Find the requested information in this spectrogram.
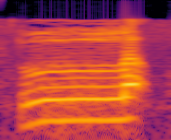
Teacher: The tongue touches the roof of the mouth, and we can feel that the air passes out of the two sides of the tongue. Now the L sound is called as lateral liquid and formed by letting the air stream flow around the sides of the tongue as the tip of the tongue makes contact with the middle of the alveolar ridge.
